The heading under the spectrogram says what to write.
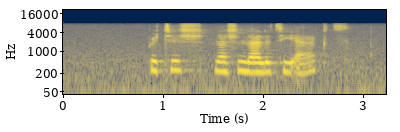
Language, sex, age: English, female, 21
